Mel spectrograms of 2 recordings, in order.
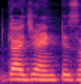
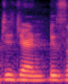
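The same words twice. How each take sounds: First: Gigantism starting with a hard "gai" sound; hard-g pronunciation. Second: Gigantism starting with a soft "ji" sound; soft-g pronunciation. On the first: (gigantism को "गाइजैंटिज़्म" बोलें) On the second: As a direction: say gigantism as "ji-jantism". (gigantism को "जिजैंटिज़्म" बोलें) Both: Shown as a demonstration. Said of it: "आप जो भी बोलिए spelling तो same ही है".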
